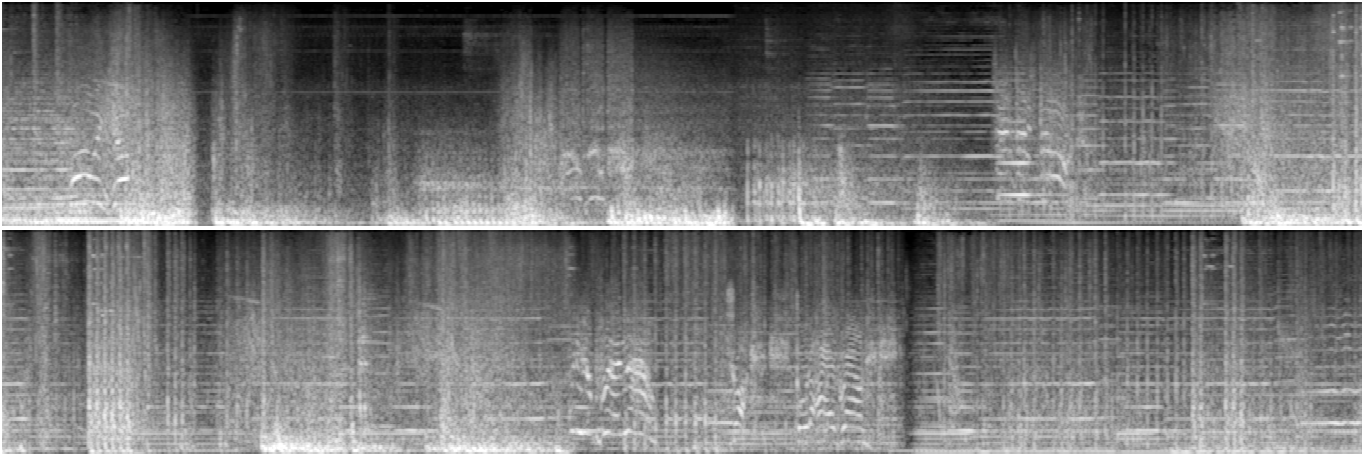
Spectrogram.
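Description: Heavy gunfight from the film The Covenant, sustained automatic fire and booming blasts with crashes, loud and dense throughout, dramatic music and occasional voices mixed underneath.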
